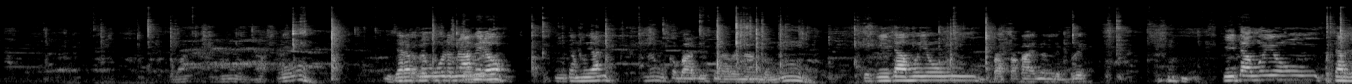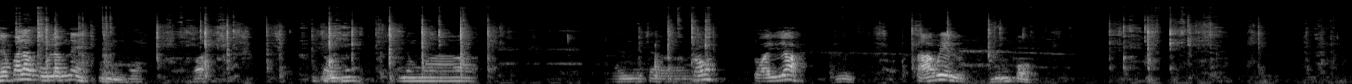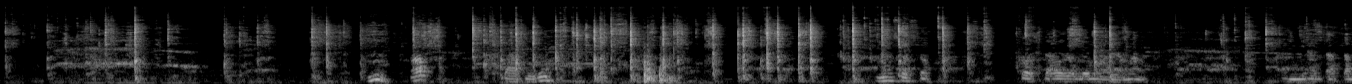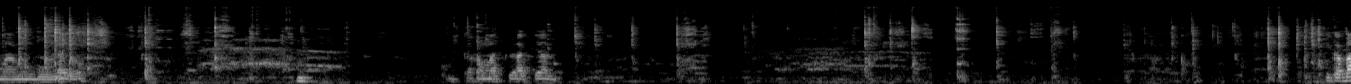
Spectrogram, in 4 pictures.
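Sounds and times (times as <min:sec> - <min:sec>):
cutlery clinking on plates: 0:00.9 - 0:12.1, 0:13.2 - 0:18.6, 0:19.9 - 0:20.7, 0:24.6 - 0:43.7, 0:49.1 - 0:54.0.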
